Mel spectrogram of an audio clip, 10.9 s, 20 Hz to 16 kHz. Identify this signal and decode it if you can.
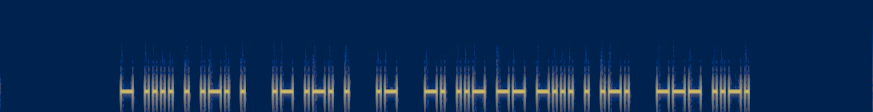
Morse code, heard as a keyed tone, about 25 wpm, 700 Hz. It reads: THERE ARE A NUMBER OF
